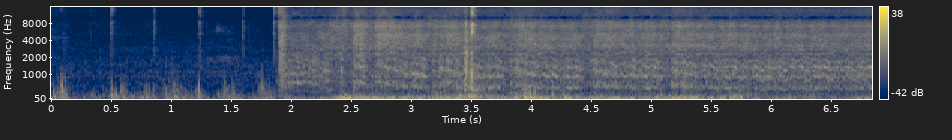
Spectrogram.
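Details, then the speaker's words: 1966 Ford Bronco U13 Budd body, first start attempt with a new, unadjusted and possibly leaking carburetor, choke nearly closed; steady cranking just under two beats a second, engine never catching: crank no start, cause unconfirmed. "doesn't sound good closing the choke almost all the way here try it doesn't sound like it's drying giving it some more juice"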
